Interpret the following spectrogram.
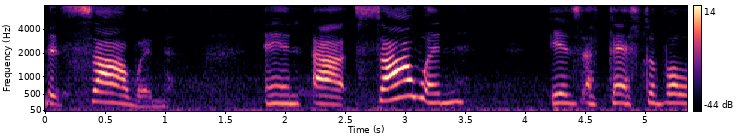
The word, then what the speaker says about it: Samhain: It's spelled Samhain, so it looks like it's Samhain, but it's Samhain.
